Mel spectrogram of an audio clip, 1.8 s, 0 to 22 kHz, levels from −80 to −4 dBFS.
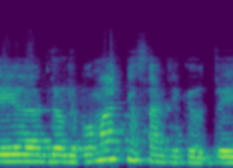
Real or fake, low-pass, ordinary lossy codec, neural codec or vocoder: real; 10.8 kHz; AAC, 64 kbps; none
